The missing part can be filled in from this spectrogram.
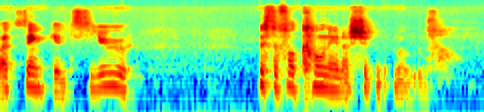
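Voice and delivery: put-on faint touch of a Russian accent. A woman's voice warns a gunman not to move, slight Russian accent. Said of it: "it's a slight Russian accent though".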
